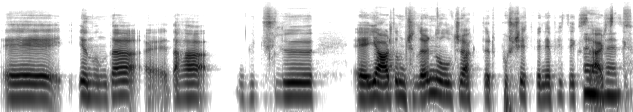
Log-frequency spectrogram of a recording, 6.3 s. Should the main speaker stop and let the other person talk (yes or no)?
yes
